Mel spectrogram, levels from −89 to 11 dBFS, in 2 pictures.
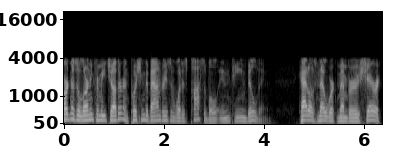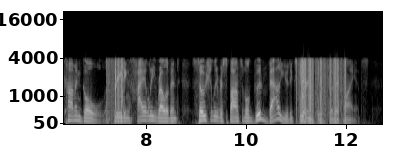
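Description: From 7.20 to 7.57 s, a burst of sharp ticks sits on top of the speech. These are bit errors on a digital phone line. Single bits in the 8-bit A-law samples get flipped at a rate of around two percent. Each flip corrupts one sample. Hits on the high bits, or on the sign of loud samples, jump far from the waveform and click. A second, longer crackle runs from 11.0 to 12.0 s. The telephone-band G.711 coding under the crackle adds at most a faint noise.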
